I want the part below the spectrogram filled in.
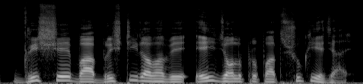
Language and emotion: Bengali, neutral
